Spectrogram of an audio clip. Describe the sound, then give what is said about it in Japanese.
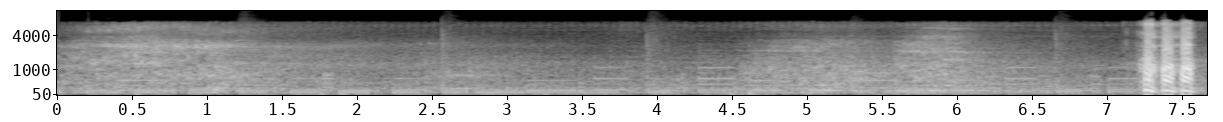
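An engine revving with the throttle twisted to its limit, a steady low droning roar that stays fairly even in level and ends with three sharp clicks. “もう少しだけアクセルひねれねえかなと思ってたら、今限界に踏んじまった状態だ状態だったわ。”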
